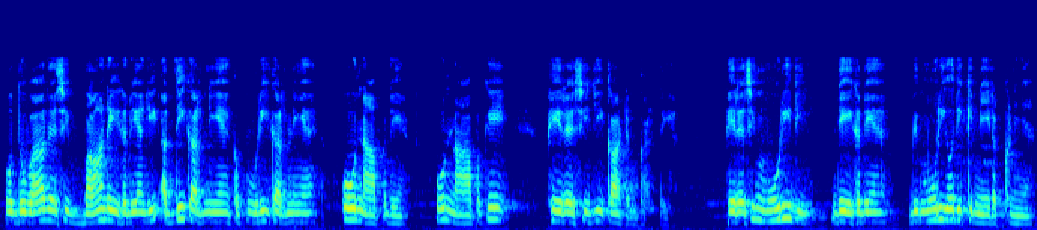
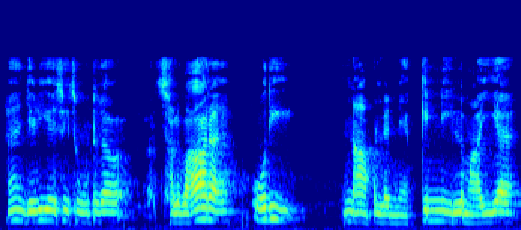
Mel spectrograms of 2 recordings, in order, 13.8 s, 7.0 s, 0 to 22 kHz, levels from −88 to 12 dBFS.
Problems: constant background noise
